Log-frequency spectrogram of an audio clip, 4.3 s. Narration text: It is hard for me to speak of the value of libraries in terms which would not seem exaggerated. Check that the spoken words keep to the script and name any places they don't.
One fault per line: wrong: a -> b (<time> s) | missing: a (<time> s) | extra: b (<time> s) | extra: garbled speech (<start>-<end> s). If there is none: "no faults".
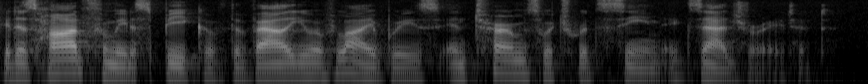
missing: not (3.0 s)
